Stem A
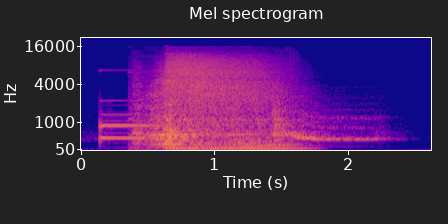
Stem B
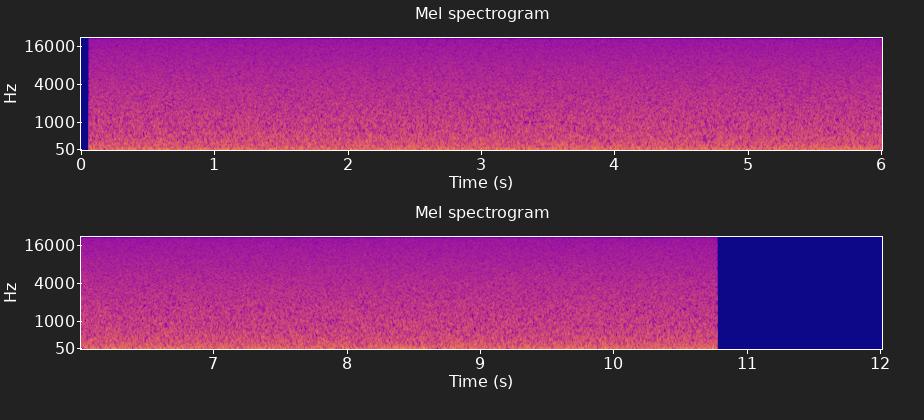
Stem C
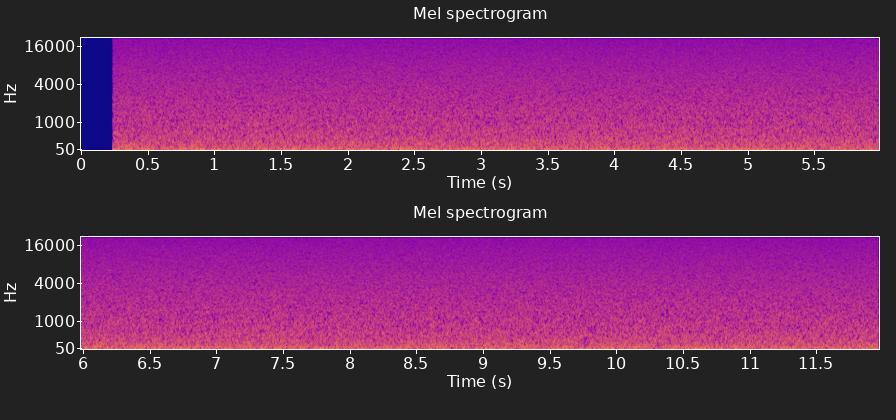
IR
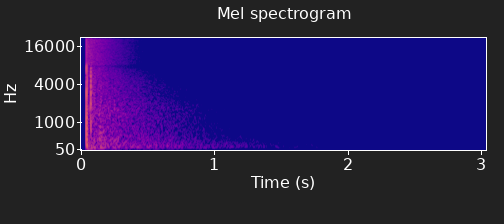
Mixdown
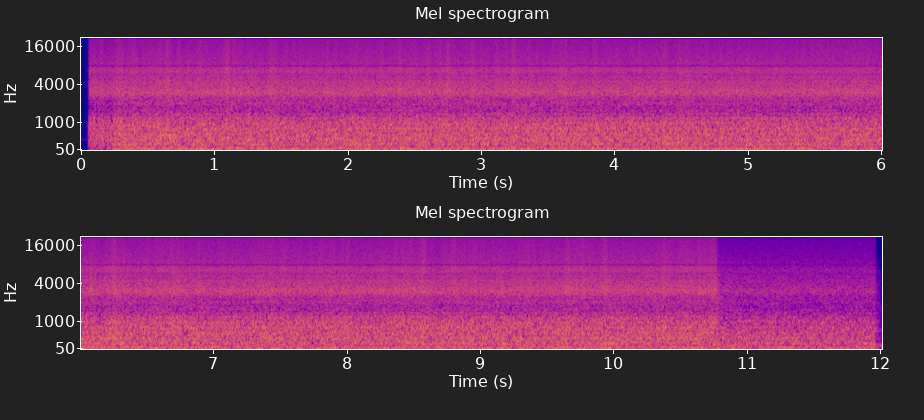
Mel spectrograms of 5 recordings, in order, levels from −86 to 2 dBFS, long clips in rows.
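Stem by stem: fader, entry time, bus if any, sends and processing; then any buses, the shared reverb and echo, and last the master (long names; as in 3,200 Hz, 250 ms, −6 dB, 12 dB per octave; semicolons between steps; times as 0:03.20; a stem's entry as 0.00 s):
−8.0 dB, 0.00 s, no send, no processing
+1.0 dB, 0.00 s, send −10.5 dB, compressing power law on the bin magnitudes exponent 0.29
+1.0 dB, 0.00 s, send −16.5 dB, no processing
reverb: on, RT60 1.9 s, pre-delay 3 ms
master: high-shelf EQ 8,900 Hz −6.5 dB; flanger 1.2 Hz, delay 5.1 ms, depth 6.2 ms, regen −52%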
